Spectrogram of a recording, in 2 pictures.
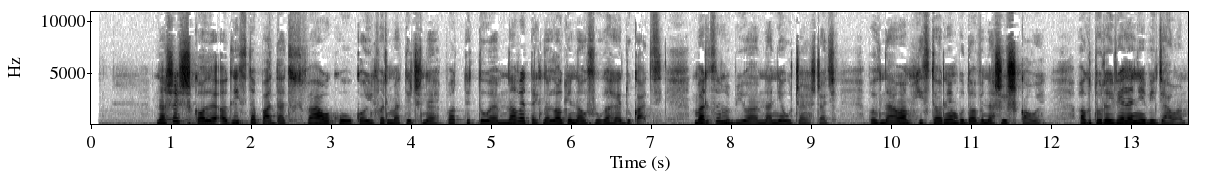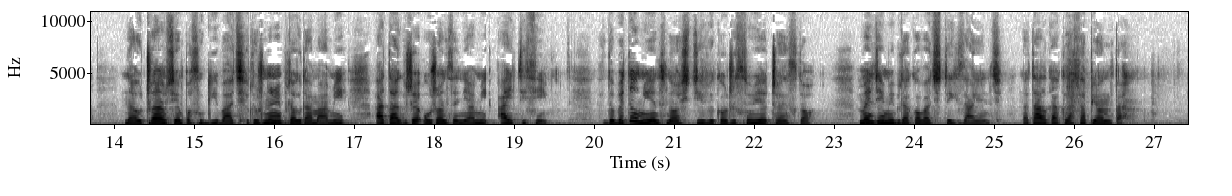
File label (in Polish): narracja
